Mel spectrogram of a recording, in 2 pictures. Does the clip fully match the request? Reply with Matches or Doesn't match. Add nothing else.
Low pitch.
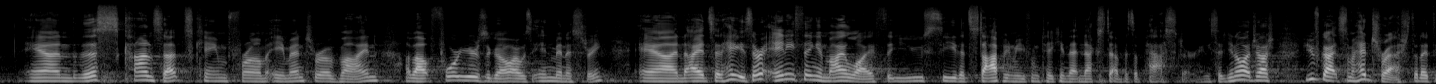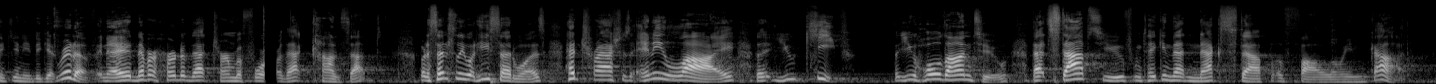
Doesn't match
